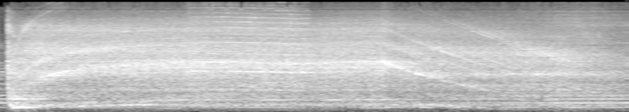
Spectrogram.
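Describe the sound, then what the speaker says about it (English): A power saw cuts a wooden bottom rail for a nightstand face frame, a loud steady whine that starts abruptly and runs throughout before beginning to wind down at the end. "Wait for the saw to come to a complete stop."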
